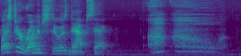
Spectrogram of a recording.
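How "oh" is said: quiet, soft, very high, drawn-out "uh-oh". Buster rummages through his knapsack and reacts, said quietly. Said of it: "he said quietly".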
